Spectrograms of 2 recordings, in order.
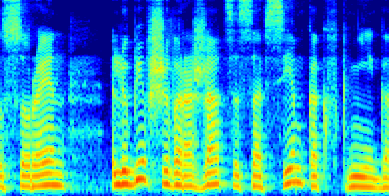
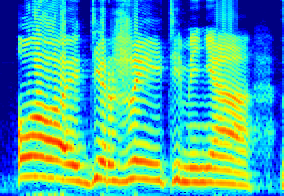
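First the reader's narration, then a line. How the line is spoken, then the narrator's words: Shout. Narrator (Russian): закричал Ремко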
